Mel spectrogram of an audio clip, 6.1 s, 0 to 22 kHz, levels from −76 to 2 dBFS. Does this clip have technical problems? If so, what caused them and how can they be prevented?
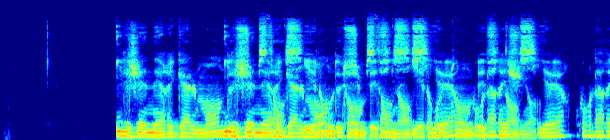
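Yes. Throughout the speech, every phrase is heard twice: a second, equally loud copy trails the original by about a second, with no fade or room colour, so the two lines overlap and muddle each other. This is a doubled audio track. The likely cause is the same signal reaching the mix twice, either through a second, slower capture path or an edit that left two copies out of step. To prevent it, route each source through one capture path only and check edits for stacked duplicate regions.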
